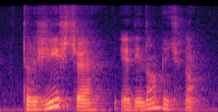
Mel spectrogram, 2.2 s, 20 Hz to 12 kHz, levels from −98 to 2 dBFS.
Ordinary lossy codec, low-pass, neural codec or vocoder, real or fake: none; 9.9 kHz; vocoder, 22.05 kHz, 80 mel bands, WaveNeXt; fake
